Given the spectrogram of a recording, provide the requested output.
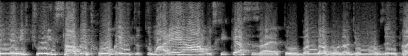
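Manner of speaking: normal talking voice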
